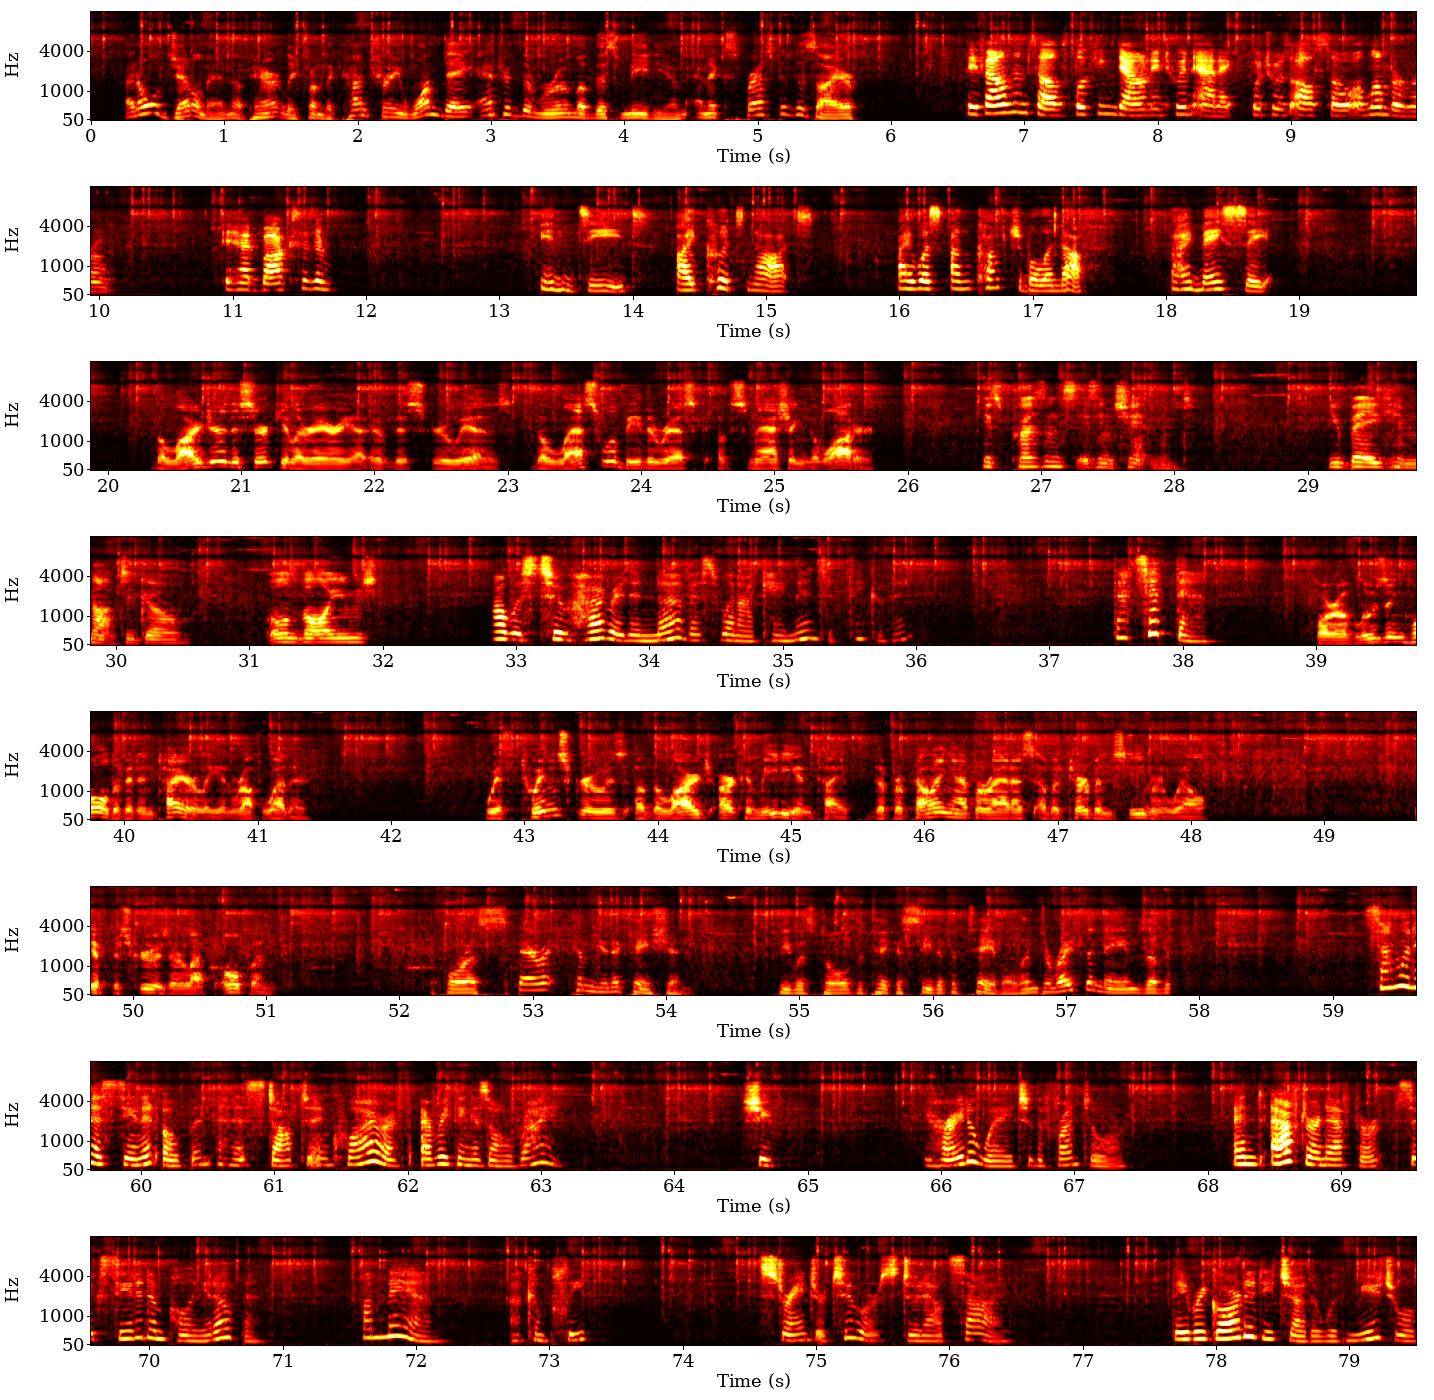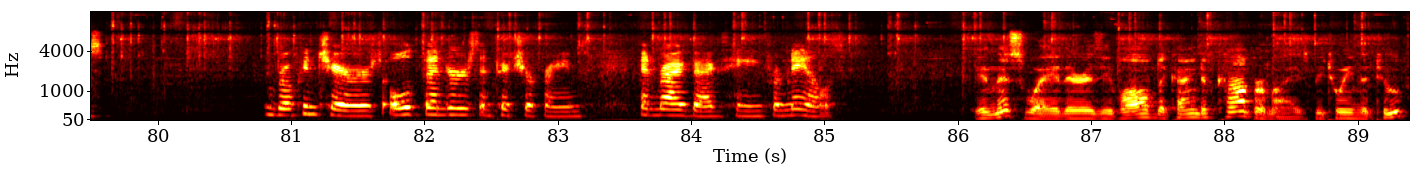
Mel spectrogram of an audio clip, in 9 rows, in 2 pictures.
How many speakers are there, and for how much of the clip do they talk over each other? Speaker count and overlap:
6, no overlap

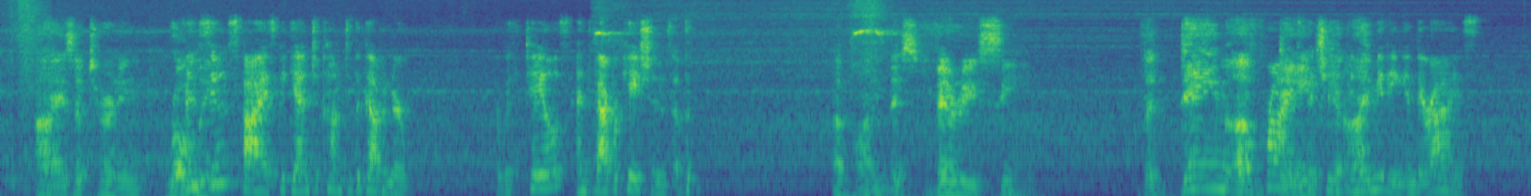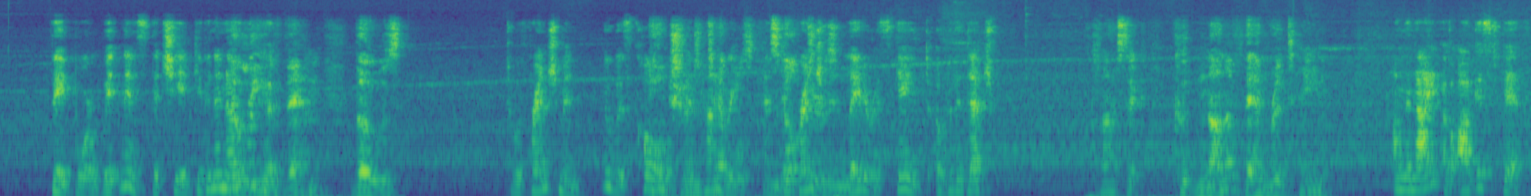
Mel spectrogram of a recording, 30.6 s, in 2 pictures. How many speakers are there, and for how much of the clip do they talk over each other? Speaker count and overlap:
2, about 14%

